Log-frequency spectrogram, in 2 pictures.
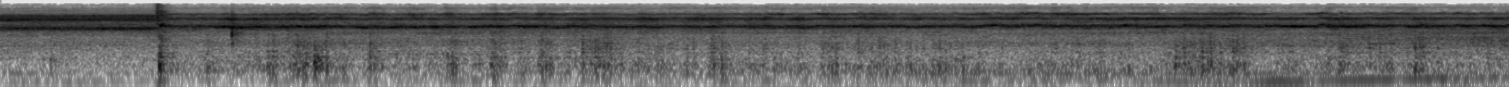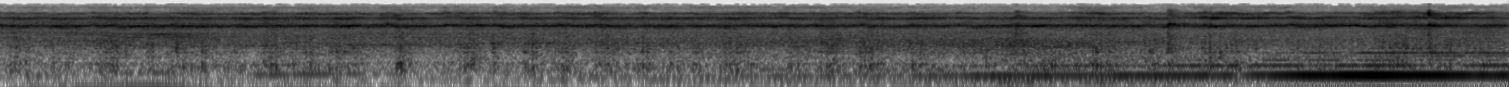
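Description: Handheld butane blowtorch burning with a steady hiss as its flame is passed over wet acrylic paint to pop air bubbles. There is a sharp click about a second and a half in, and a low flame rumble swells louder near the end.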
